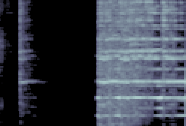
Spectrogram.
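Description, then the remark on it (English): A small handbell, a victory bell rung to celebrate a big win on a deal, rings with bright, metallic tones: one short tap first, then after a pause a sustained, shimmering ringing that continues loudly with no voices. “First and foremost, before we get going any further, I have to ring what's known as the victory bell for what is a huge, huge win.”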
